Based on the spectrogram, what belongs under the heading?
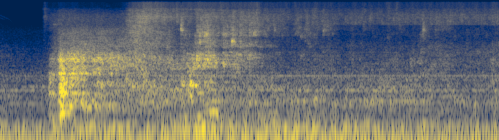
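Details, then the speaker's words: Vintage camper toilet during first water test: steady rushing and hissing fill that won't shut off and nearly overflowed the bowl. The owner suspects a stuck valve. "Not really sure what happened there. Um, wow. I think my valve is stuck. Yeah, maybe. Now it's stopped. Wow. I think that valve is stuck. Glad I checked that. That was nearly overflowed."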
